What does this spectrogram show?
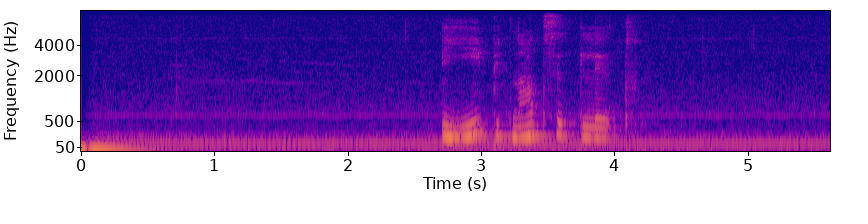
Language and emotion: Russian, neutral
